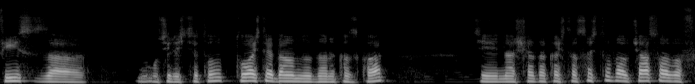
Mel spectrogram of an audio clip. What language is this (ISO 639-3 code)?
bul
